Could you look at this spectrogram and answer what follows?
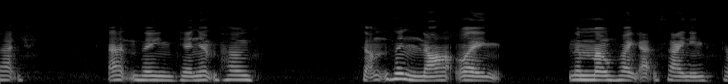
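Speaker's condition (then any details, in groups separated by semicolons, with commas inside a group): Brain injury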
